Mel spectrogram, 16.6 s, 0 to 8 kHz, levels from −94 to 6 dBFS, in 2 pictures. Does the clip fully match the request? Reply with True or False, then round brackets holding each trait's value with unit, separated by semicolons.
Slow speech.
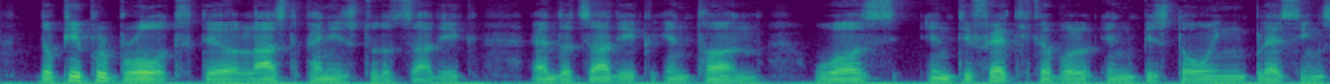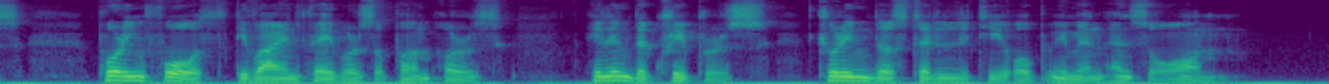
True (130 wpm)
